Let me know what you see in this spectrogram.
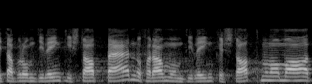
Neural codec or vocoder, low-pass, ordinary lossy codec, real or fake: none; 5.4 kHz; none; real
